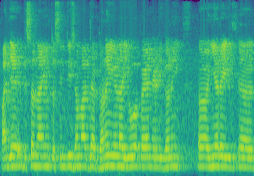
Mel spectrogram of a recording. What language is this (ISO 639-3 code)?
snd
